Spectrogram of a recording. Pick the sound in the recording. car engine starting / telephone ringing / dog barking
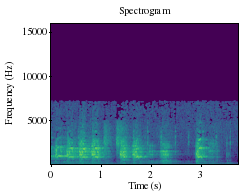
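dog barking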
